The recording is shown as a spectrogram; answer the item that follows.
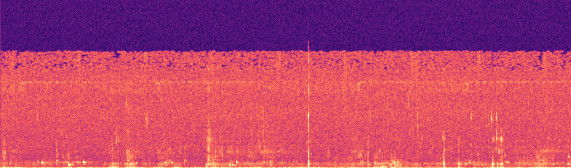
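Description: Underwater sound picked up through a camera's waterproof housing: a steady low rumble of moving water with scattered small clicks and knocks.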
